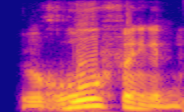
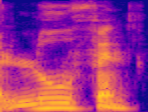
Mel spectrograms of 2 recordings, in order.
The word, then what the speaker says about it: rufen: 이게 부르다란 뜻인데 부르다 rufen rufen 자 루펜 하는 거, 루펜 다르죠? 루펜 하면 발음이 요렇게 돼요. 루펜. 근데 요거는 루펜입니다. 루펜. 루, 루. 목 안에서 소리가 나죠. 루펜. 자, 이걸 그 조금 부정확하게 들리면 후펜 정도로 들리는 수가 있다고 하네요.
